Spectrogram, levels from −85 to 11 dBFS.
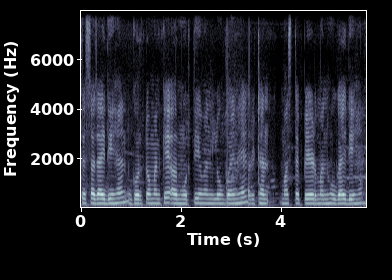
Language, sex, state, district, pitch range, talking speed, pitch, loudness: Sadri, female, Chhattisgarh, Jashpur, 180-190 Hz, 230 wpm, 180 Hz, -18 LUFS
